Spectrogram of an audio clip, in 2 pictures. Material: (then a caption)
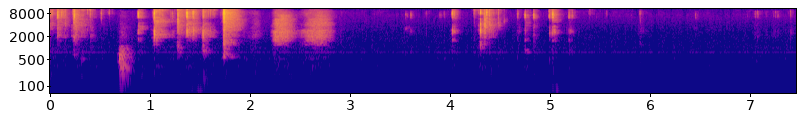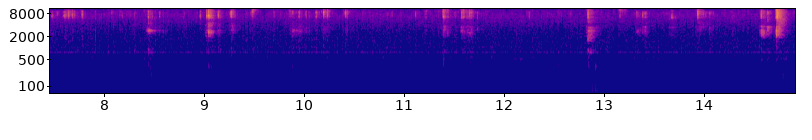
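Soap. A small, solid chunk of dry orange bar soap, held in fingers with long manicured nails, is carved and scraped with a small black knife blade, sending soap crumbs falling. Bright, crisp crunching scrapes come in quick bursts for the first few seconds, with a short cluster around the four to five second mark. Only sparse, faint, high clicks follow in an otherwise quiet background.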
